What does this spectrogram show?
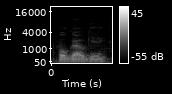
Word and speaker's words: bulgogi: It's not bologi. I'm I'm mispronouncing it.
